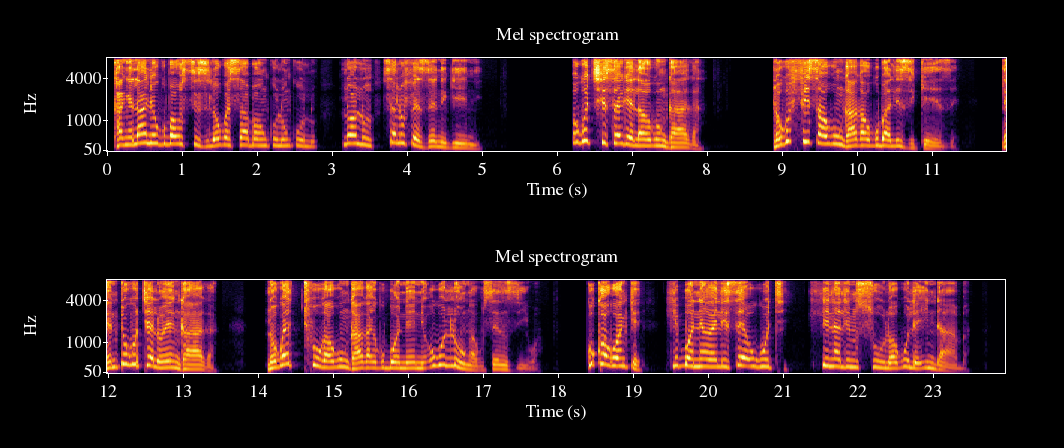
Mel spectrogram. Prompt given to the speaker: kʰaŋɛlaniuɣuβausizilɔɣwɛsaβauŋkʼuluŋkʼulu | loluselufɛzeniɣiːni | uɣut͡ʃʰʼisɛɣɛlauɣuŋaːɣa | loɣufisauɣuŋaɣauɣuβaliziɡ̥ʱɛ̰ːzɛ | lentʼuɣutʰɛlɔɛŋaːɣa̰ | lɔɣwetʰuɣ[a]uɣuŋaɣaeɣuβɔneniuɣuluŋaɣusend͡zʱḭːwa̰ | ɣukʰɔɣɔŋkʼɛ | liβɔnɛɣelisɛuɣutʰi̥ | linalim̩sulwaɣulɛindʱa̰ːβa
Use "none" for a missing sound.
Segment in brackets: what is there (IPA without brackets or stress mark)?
a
